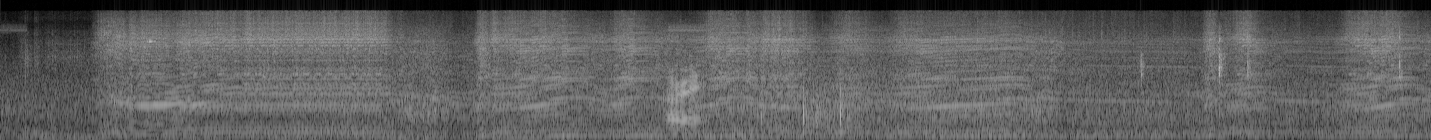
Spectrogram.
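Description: A motorbike engine starts and revs up and down as the bike rides off.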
